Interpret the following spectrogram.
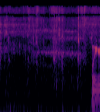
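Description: Low, steady background noise with a few faint clicks, then a man's voice starts near the end.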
